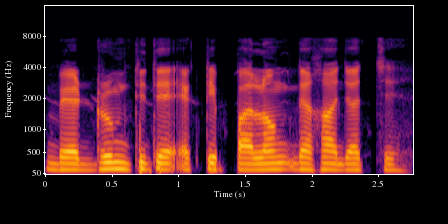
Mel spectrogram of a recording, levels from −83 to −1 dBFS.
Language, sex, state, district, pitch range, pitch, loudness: Bengali, male, Assam, Hailakandi, 125-135 Hz, 130 Hz, -17 LUFS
